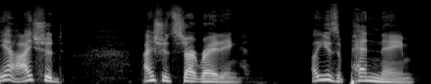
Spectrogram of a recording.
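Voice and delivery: ordinary talk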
